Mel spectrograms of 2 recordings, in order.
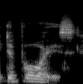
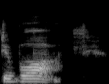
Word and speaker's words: Du Bois: Du Bois. And I know many of you will look at his name and think it's pronounced Dubois.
